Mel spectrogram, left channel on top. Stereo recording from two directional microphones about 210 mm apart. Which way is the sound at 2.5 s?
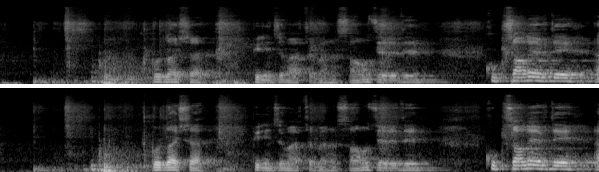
5° right (ahead or behind).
